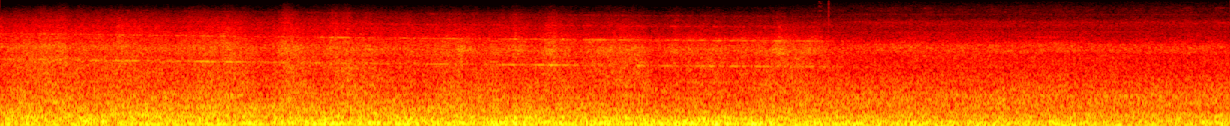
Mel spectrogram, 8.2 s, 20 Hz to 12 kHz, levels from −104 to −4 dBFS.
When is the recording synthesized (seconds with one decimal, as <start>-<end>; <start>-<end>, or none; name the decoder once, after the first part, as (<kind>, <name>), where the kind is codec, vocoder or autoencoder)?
none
